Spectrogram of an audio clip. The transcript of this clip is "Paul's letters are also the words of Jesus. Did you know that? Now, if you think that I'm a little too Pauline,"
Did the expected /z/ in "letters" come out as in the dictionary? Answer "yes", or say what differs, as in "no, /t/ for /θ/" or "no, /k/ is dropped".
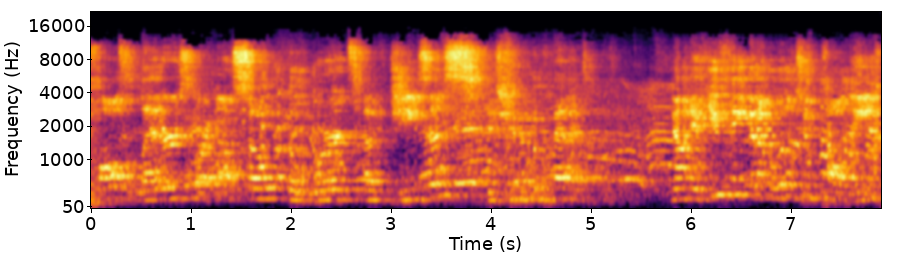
yes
